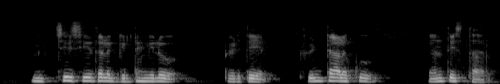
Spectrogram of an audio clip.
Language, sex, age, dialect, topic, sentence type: Telugu, male, 25-30, Central/Coastal, banking, question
